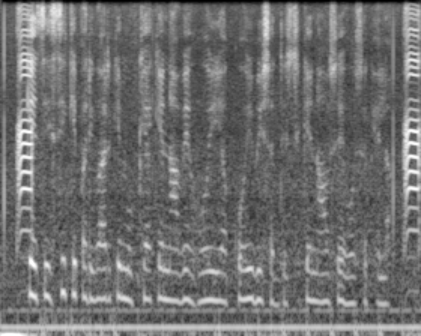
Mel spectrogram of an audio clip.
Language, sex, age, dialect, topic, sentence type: Bhojpuri, female, 18-24, Western, agriculture, question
